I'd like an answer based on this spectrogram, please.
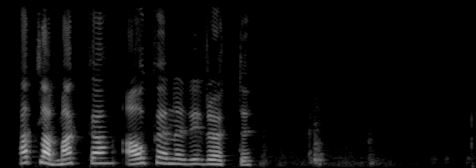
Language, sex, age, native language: Icelandic, female, 50-59, Icelandic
